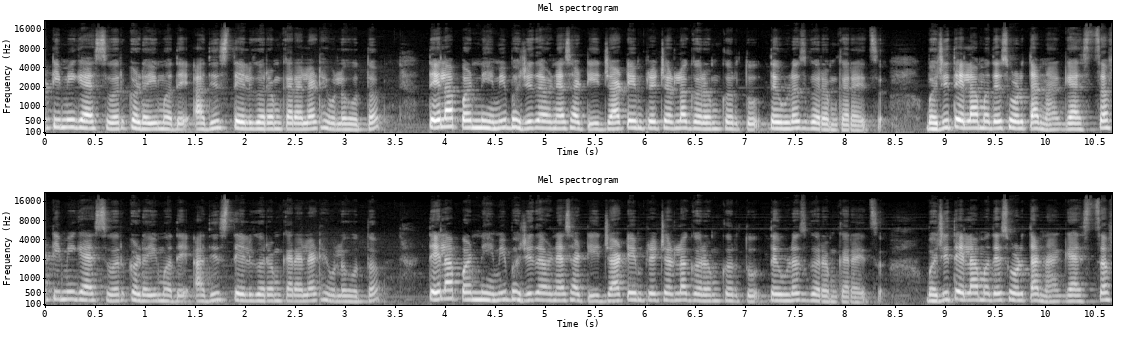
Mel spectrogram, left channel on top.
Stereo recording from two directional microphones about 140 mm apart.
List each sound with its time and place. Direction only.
0.0 s a woman's voice: 15° left (ahead or behind)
